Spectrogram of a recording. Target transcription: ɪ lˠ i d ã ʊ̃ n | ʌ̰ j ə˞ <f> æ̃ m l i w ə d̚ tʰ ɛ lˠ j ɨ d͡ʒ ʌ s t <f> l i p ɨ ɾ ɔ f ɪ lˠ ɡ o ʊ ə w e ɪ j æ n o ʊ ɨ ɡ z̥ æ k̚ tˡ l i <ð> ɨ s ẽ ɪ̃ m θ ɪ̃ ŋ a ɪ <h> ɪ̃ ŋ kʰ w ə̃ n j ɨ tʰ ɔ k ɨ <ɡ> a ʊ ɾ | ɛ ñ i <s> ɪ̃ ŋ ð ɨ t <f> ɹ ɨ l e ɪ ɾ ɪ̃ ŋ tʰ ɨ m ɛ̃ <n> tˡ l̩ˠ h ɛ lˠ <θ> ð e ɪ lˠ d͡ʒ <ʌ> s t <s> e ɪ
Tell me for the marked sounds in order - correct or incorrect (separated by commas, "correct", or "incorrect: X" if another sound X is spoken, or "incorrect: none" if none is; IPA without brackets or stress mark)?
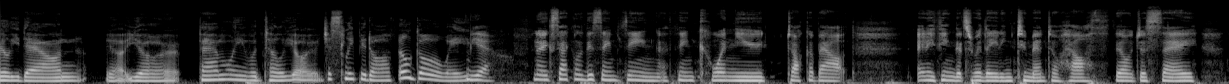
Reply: correct, incorrect: s, correct, incorrect: θ, incorrect: b, incorrect: θ, incorrect: s, correct, correct, correct, correct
